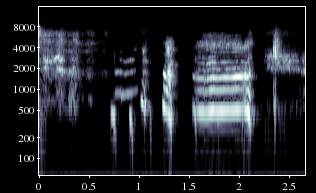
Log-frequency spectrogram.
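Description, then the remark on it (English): A male cat meows several times: a burst of short, chirpy cries, then one long drawn-out wail, and a final brief mew, with no talking. “And he started again.”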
